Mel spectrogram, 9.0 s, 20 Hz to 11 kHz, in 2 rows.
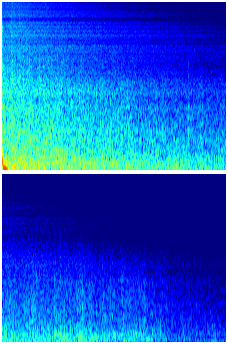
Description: Impact; Trap and Dubstep Samples 2018

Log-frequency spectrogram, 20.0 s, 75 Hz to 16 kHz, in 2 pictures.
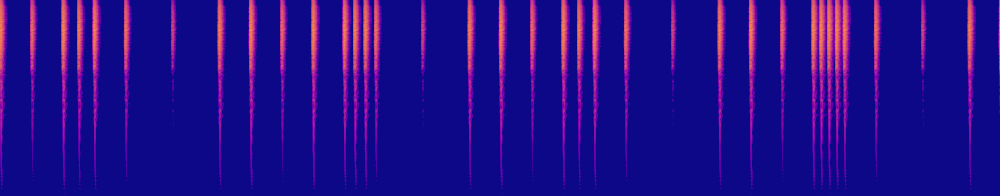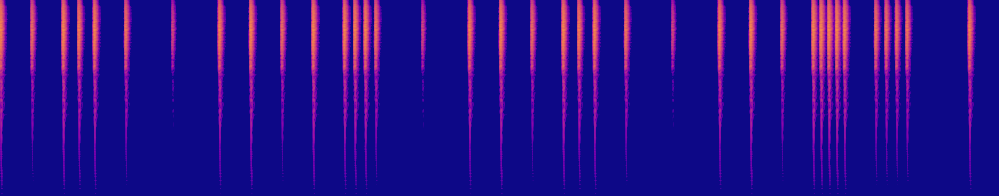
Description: Drum Loop, 96 BPM Hihat; Loop Stems; Cymatics; Vibes II Drum Loop Collection; Forgotten Drum Loop

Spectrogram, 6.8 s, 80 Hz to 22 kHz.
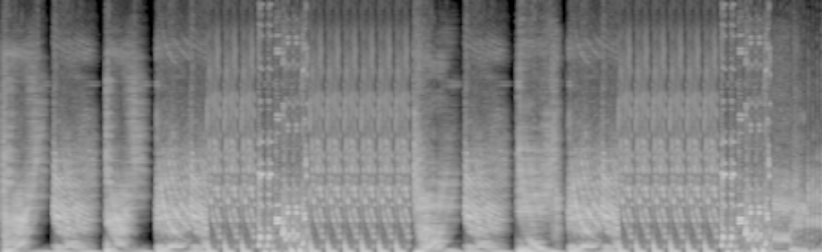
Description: Riddim Bass Loop F# 140; Hoverboard; Ghosthack; Riddim Essentials Volume 2

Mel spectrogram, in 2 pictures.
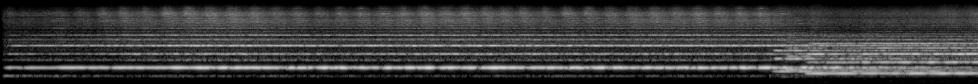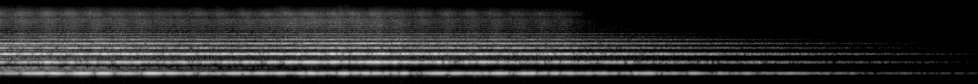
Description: Flute - Cm 60Bpm; Construction Kits; STEMS; Ghosthack; SkyRealm; Kit 06 - Before The Storm

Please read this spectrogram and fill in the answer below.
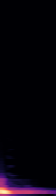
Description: Percussion (Underwater), Hip Hop; Drum One Shots

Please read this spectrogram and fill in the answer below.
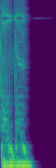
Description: Bass E Back and Forth; Dubstep; Bass One Shots; Ghosthack; Dubstep Sound Arsenal

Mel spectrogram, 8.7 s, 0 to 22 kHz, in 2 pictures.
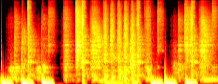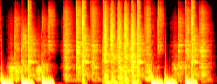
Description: Drum Loop - 110 BPM, Experimental

